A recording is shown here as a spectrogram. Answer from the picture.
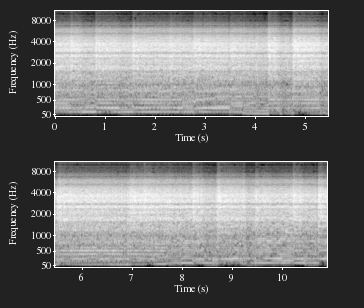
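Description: Electric guitar played through a multi-effect pedal with its fuzz section just switched on. It gives sustained distorted chords washed in reverb, with a new chord struck about four seconds in.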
